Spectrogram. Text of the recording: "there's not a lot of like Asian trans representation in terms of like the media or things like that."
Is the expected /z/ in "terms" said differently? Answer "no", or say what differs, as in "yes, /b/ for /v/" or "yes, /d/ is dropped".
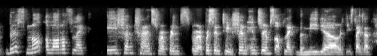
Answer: yes, /s/ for /z/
